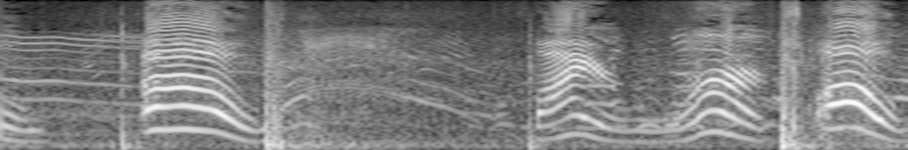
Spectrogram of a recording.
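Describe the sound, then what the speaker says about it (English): Fireworks burst over a beach in loud, sharp bangs, several close explosions spaced a second or so apart, while excited voices shout and exclaim between and over them. "Fireworks!"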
